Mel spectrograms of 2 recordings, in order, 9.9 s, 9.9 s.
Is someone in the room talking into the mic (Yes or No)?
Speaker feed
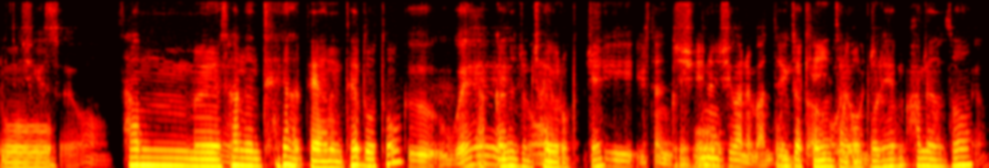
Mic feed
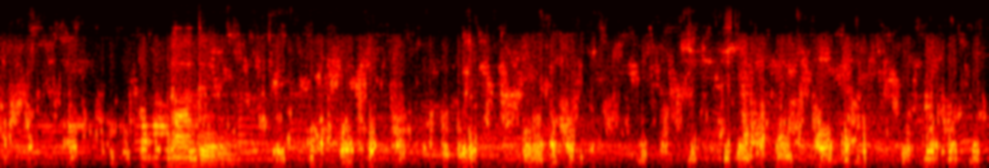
Yes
